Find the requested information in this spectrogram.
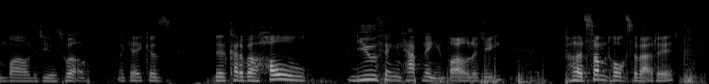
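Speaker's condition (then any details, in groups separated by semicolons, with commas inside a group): No condition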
